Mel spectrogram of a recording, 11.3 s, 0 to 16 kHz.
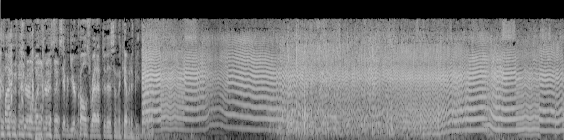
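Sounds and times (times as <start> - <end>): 
laughter: 0.0 - 1.7
speech: 0.0 - 3.5
fart: 2.8 - 11.2.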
